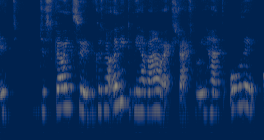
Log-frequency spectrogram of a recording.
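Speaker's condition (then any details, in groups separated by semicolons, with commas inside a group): MND, mild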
